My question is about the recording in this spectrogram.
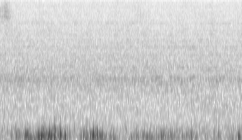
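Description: Wind buffeting the camera microphone in uneven low gusts.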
